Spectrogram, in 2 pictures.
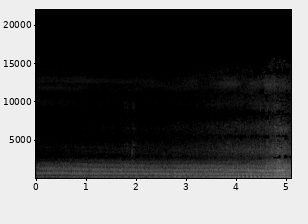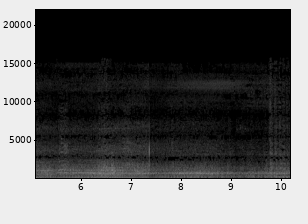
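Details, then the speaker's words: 1998 Ford Ranger 4.0 automatic, not warmed up, floored: uneven lumpy chuff about three beats a second swelling with revs, like a train building steam; two dead cylinders and a third going, engine to be replaced. "Sounds like a train building up steam."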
